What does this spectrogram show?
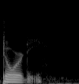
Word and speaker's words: Doherty: Now, I want to hear you say this last name because Matthew Doherty. Okay, when I heard the announcer say his last name, he does not pronounce the R.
